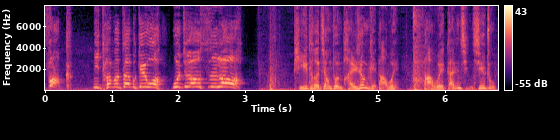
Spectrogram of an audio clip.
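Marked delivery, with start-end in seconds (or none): 0.0-3.0 high, frantic shouted demand; desperate swearing. Acted. Fighter about to die demands the shield, desperate shout. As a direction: yell as if your life hangs on it.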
